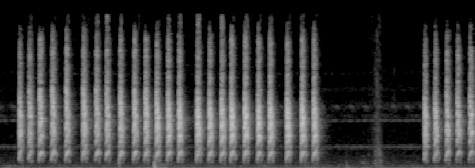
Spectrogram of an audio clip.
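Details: Eurasian tree sparrows fighting: rapid, dense runs of sharp, dry chirps, about eight per second, in long bursts that break off, then resume after a short silence.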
